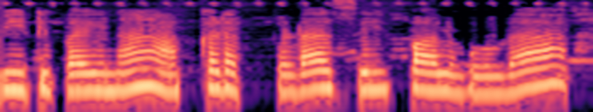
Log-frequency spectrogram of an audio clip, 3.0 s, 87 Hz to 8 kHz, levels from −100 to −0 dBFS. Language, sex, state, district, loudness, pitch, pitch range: Telugu, female, Andhra Pradesh, Chittoor, -16 LUFS, 220 Hz, 205-230 Hz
